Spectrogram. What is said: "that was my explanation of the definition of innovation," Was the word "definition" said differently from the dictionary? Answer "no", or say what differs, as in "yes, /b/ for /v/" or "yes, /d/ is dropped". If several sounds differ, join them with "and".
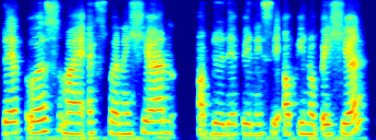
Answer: yes, /s/ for /ʃ/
